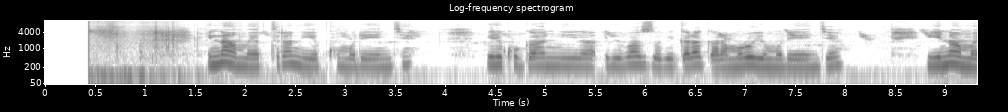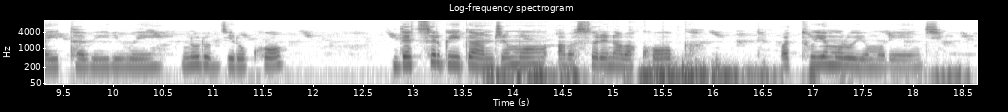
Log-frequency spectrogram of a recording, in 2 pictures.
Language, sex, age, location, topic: Kinyarwanda, female, 18-24, Huye, government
